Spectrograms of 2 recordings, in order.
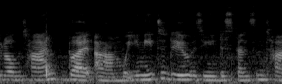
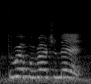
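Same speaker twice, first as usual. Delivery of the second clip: band's response; 9 semitones higher than usual. Shown as a demonstration. Band answers the drum majors' call, chanted response. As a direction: chant it back high like a crowd. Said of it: "And the band says".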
